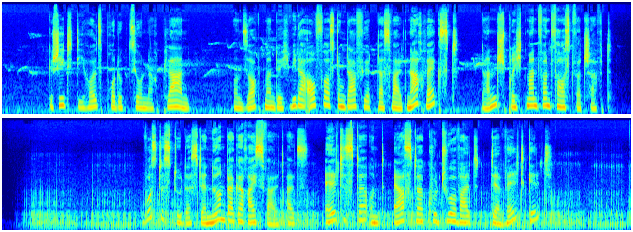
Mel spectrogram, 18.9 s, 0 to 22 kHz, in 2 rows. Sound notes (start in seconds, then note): 9.7 purring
